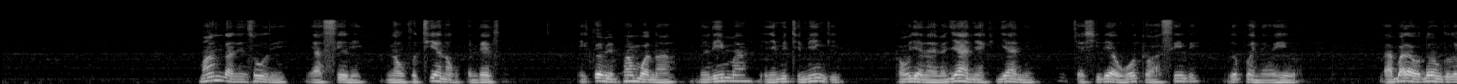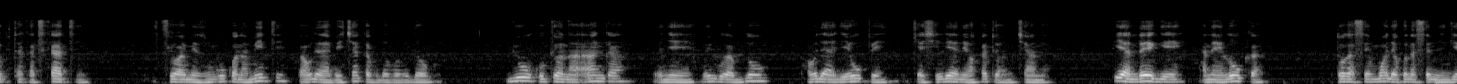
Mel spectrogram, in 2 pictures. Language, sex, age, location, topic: Swahili, male, 25-35, Dar es Salaam, agriculture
